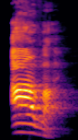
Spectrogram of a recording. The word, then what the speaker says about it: ava: Heipa ava upepe ahí. Ava. Ava. Cuando no tiene el acento pintado, entonces se pronuncia sobre la última vocal.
